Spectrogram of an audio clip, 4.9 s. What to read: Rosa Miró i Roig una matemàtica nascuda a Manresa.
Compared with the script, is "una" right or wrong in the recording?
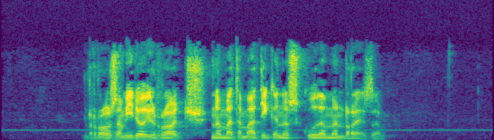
right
